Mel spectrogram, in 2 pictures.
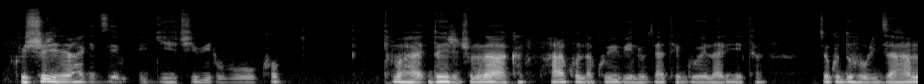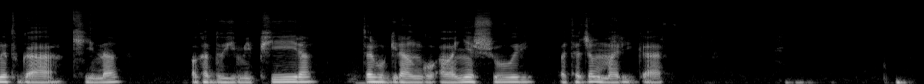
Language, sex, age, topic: Rundi, male, 18-24, education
